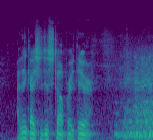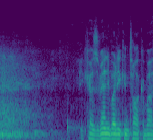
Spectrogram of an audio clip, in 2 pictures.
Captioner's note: laughter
